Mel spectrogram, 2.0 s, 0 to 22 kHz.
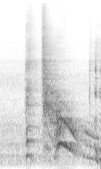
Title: Birthday Countdown #9: My Dad’s Sneezing Fit Won't Stop (4 Sneezes in 2 Minutes!)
